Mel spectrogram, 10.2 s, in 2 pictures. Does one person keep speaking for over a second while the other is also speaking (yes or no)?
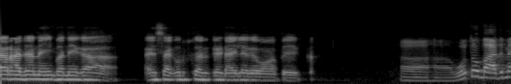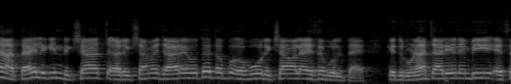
no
